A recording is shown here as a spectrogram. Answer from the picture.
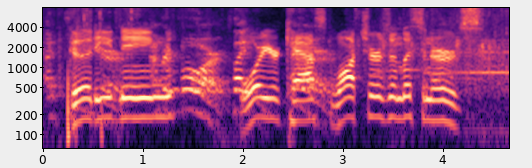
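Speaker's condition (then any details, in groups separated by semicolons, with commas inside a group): No condition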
